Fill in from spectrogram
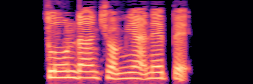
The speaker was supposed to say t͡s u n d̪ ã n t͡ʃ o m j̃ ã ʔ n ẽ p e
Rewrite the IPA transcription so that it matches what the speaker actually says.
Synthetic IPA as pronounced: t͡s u n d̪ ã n t͡ʃ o m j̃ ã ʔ n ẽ p e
